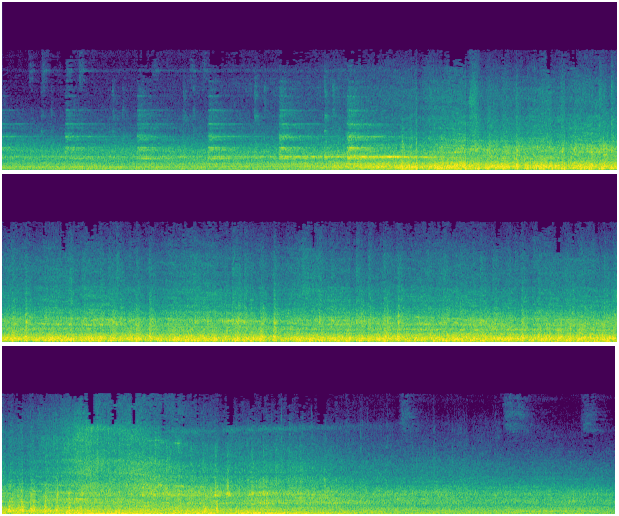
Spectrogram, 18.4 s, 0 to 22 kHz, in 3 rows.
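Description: Passenger train headed by a P32AC-DM locomotive coasting past close by. Its wheels click evenly over the rail joints as it approaches, then there is a loud, steady rumble and hiss of steel wheels on rail while the coaches go by. The sound dies away as the train recedes.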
